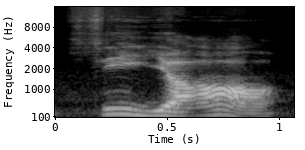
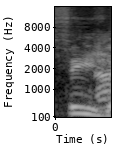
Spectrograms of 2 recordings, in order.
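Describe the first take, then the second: First: Said in the usual way. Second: "See y'all" run together as "see-zhall"; South Carolina slurring. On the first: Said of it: "instead of saying". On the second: Retold or imitated. Man imitating a South Carolina guy, "See y'all" squashed to "see-zho". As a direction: slur "See y'all" into one quick zh-word. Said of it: "he goes".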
